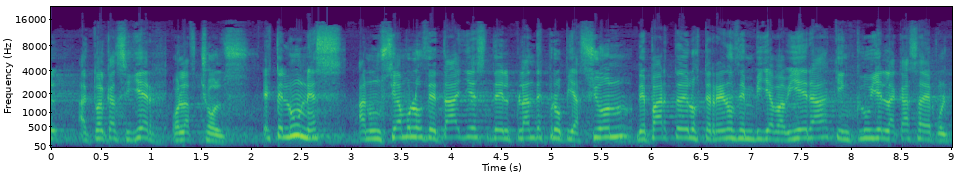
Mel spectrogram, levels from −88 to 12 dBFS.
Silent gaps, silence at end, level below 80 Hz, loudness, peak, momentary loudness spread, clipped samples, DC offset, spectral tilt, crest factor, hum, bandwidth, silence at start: none; 0 s; -66 dBFS; -13 LUFS; 0 dBFS; 5 LU; under 0.1%; under 0.1%; -2 dB/octave; 14 dB; none; 16 kHz; 0 s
